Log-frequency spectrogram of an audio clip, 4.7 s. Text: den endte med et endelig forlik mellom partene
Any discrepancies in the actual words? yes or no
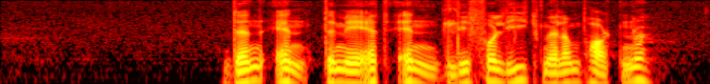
no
